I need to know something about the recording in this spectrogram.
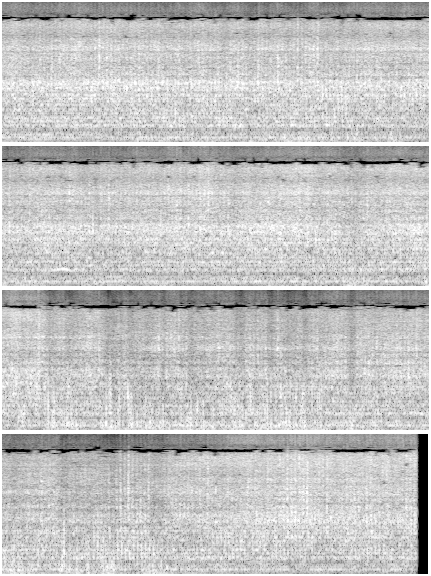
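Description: A helicopter's rotor thumps and drones overhead.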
